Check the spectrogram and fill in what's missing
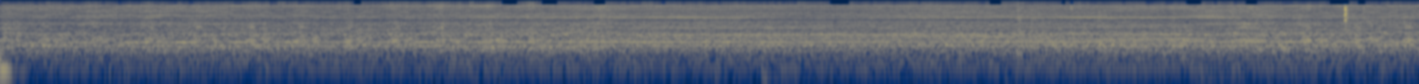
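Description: A hair dryer runs steadily and close for the whole stretch, drying a chalk transfer on a craft stencil, its broad even whoosh unbroken by any talk.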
